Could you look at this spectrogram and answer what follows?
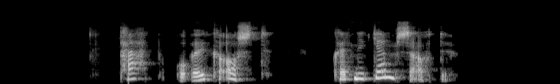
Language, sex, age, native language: Icelandic, female, 30-39, Icelandic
